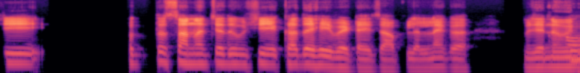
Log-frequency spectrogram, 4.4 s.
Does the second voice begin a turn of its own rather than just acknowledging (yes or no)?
no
